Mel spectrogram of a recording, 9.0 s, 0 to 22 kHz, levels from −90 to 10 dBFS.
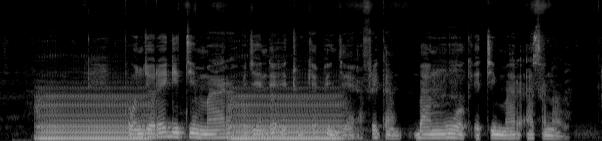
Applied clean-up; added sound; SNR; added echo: none; Bowed string instrument; -1 dB; none.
